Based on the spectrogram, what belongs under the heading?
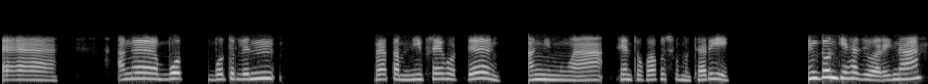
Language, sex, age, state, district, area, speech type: Bodo, female, 60+, Assam, Kokrajhar, urban, conversation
